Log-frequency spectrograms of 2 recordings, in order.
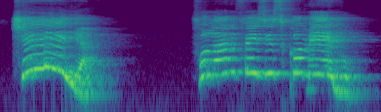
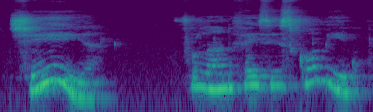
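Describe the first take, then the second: First: It is said loudly and shrilly. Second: It is said quietly and softly.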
